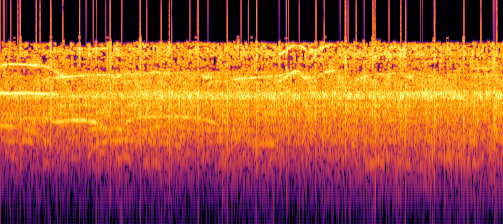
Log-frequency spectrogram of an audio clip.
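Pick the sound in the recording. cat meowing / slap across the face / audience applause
audience applause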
